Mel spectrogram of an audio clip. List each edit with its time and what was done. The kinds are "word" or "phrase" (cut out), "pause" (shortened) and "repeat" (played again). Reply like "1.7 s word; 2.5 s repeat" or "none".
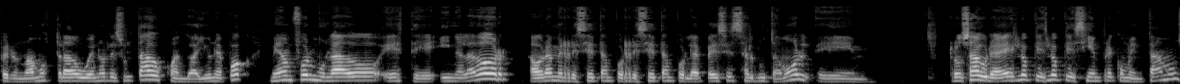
2.6 s pause; 5.2 s pause; 6.2 s repeat; 9.4 s pause; 10.5 s repeat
